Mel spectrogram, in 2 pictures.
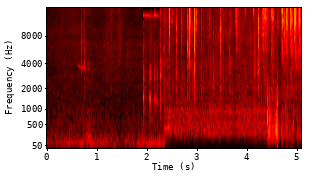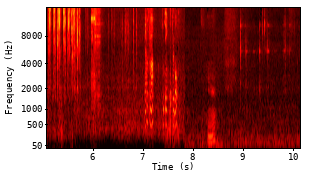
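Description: Small steel hardware clinking and rattling as the nut, washer and long through bolt of a motorcycle kickstand/engine-mount bracket are handled and worked free, with a dense run of quick metallic clicks through the middle few seconds.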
